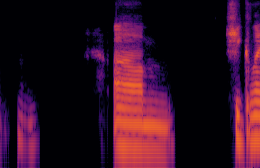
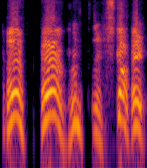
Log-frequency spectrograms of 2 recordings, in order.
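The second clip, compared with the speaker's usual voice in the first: loud, high startled yelps; hat abruptly woken; 9 semitones higher, 12 dB louder than usual. A narrator's reading. Sleeping hat is shaken awake by a professor, startled shouting. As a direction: yelp in protest as you're shaken awake. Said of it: "The hat stirs awake abruptly".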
